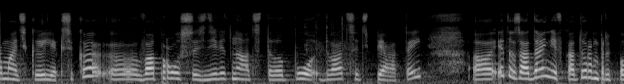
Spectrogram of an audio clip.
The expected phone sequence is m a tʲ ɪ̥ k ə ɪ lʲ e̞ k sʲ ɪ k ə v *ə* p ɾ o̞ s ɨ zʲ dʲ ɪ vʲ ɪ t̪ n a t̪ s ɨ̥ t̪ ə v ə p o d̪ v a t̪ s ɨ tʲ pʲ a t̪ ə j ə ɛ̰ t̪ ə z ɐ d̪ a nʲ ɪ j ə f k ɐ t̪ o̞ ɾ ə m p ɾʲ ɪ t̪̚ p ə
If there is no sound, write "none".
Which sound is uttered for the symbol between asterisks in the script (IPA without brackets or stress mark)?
ɐ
